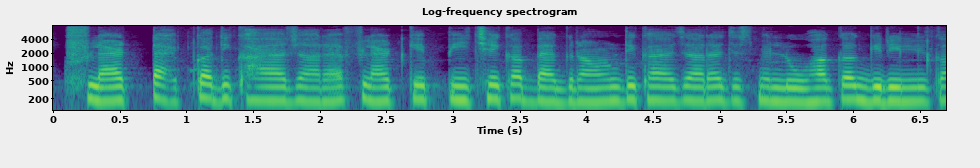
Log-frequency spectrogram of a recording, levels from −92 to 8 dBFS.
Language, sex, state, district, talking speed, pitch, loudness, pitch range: Hindi, female, Himachal Pradesh, Shimla, 195 wpm, 185 Hz, -17 LUFS, 175-195 Hz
